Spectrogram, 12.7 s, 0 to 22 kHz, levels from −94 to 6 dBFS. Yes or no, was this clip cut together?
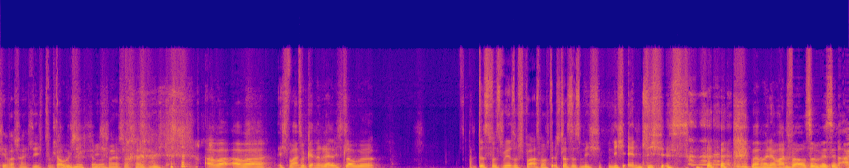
yes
